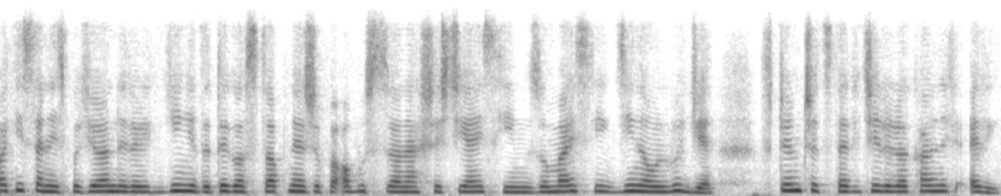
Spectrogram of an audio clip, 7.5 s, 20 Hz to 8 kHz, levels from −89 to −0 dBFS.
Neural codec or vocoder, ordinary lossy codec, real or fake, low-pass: codec, 16 kHz, 0.3 kbps, FocalCodec; Opus, 32 kbps; fake; 7.2 kHz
